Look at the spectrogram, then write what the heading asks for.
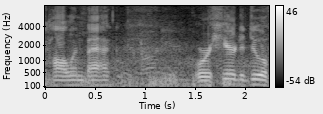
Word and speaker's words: Hollenbeck: I'm approaching the the um uh Helen Helen back or Holland back I believe that's pronounced Holland back we're here to do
